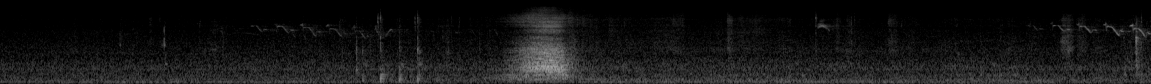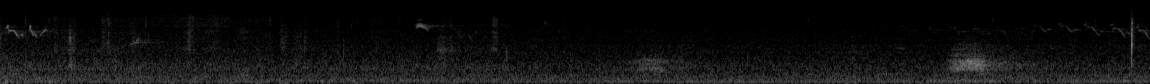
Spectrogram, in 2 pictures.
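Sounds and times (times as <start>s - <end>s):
small bird chirping: 8.0s - 8.6s, 10.0s - 13.1s.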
